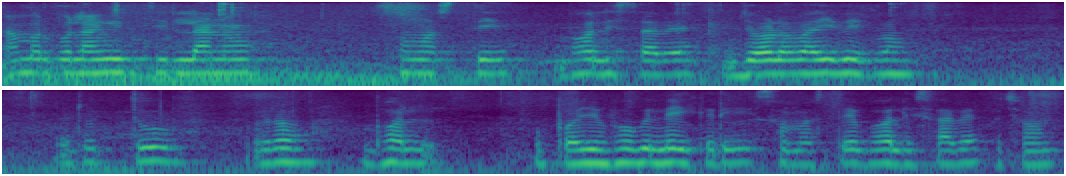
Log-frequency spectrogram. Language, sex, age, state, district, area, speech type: Odia, female, 45-60, Odisha, Balangir, urban, spontaneous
